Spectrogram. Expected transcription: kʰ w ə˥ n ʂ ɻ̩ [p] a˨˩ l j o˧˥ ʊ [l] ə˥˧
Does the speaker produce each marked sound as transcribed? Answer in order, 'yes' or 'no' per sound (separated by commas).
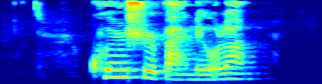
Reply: yes, yes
